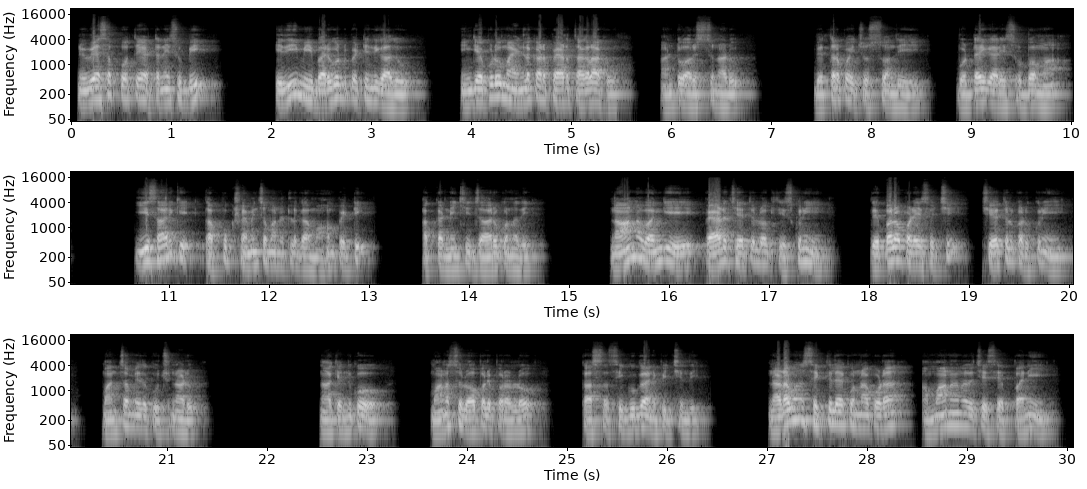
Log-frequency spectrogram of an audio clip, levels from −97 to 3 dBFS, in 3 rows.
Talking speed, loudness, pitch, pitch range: 110 wpm, -25 LUFS, 105 Hz, 95-125 Hz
